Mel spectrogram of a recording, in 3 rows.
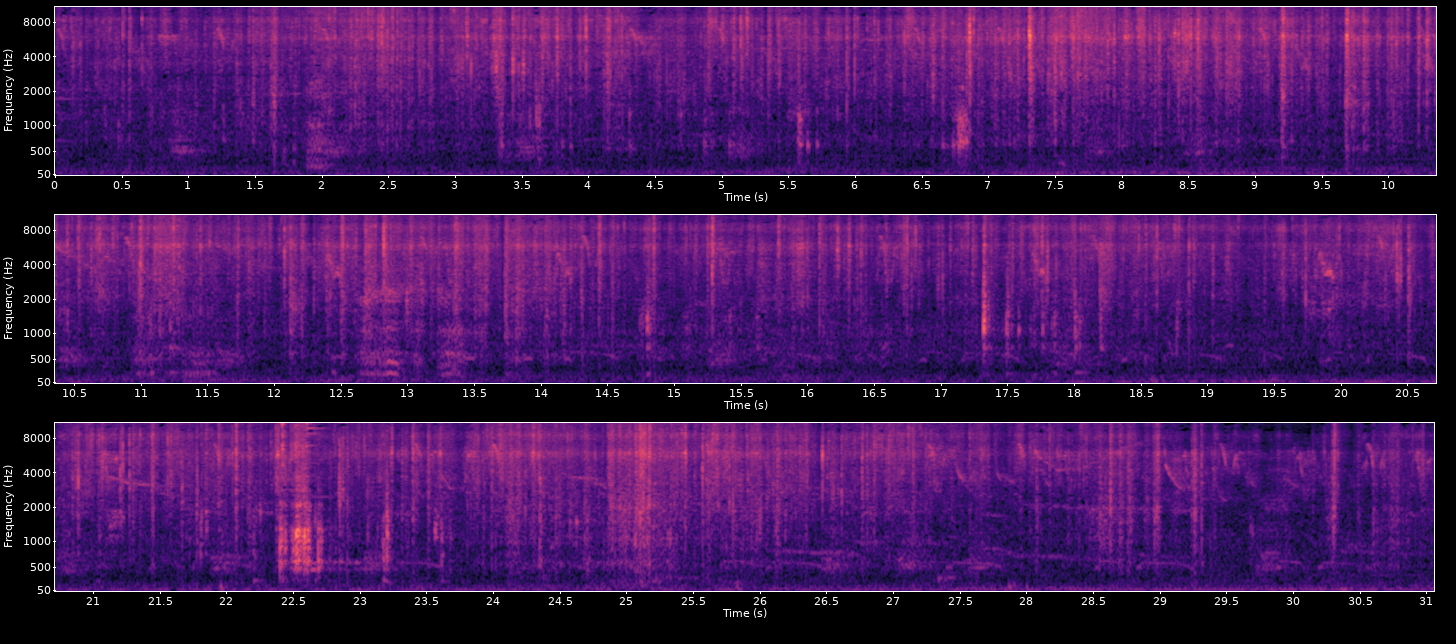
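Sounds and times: puppies scuffling on newspaper: 0.0 - 31.0.

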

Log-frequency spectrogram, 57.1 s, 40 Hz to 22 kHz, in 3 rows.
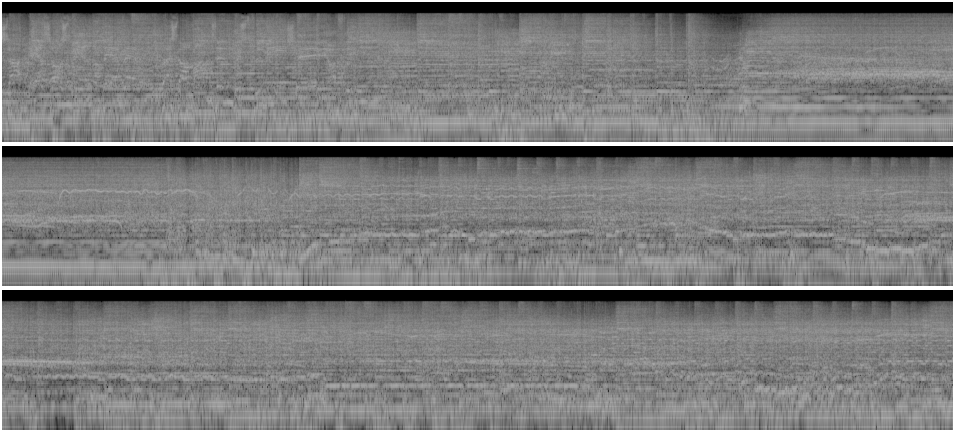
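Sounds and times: live band playing: 0.0 - 57.0
sustained bass notes: 0.0 - 57.0.

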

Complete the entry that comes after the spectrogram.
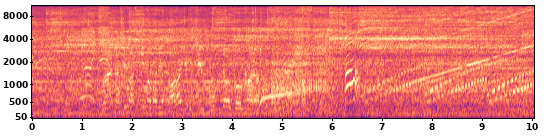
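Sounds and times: gaming parlour din: 0.2 - 10.0
steady high tone: 1.4 - 10.0
rising stepped electronic tone: 3.0 - 10.0.

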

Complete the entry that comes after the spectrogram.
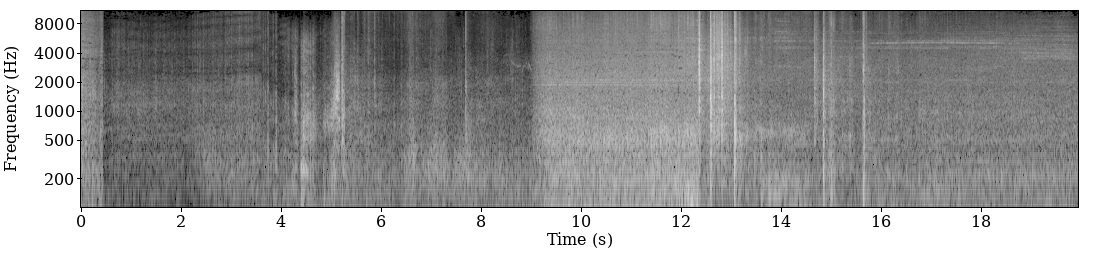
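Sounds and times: skateboard clacking on ground: 0.0 - 17.4
skateboard wheels rolling: 0.0 - 19.9.

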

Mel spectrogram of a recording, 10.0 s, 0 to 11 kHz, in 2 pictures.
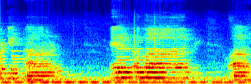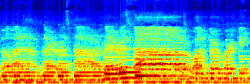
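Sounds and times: group singing a hymn: 0.0 - 1.3, 2.2 - 10.0
steady low hum: 0.0 - 10.0.

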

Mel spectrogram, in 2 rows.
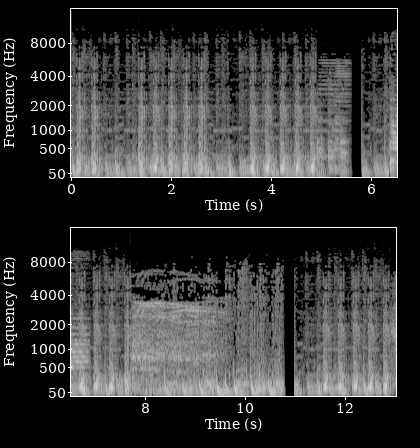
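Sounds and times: slot machine music with steady beat: 0.0 - 7.8.

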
